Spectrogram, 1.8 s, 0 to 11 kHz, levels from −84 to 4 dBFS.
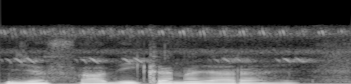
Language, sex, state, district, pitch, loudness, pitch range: Hindi, male, Jharkhand, Deoghar, 130 Hz, -13 LUFS, 120-130 Hz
